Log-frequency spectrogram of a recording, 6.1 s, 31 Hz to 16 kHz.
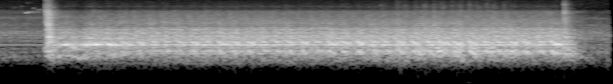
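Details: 1988 FMC 6000, 5-speed in neutral, on booster packs after a dead battery: steady starter churning about five seconds with no firing; cranks but won't start, later found not getting fuel to the carb.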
